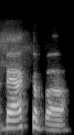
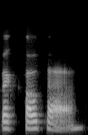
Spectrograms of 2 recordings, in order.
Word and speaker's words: Bacopa: Yeah, I've been and using, you call it Bacaba. I call it Bacopa. bacopa, bacopa. I've heard it Bacopa, pronounced both Cabana.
